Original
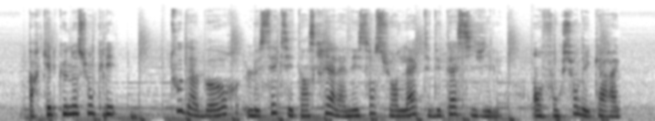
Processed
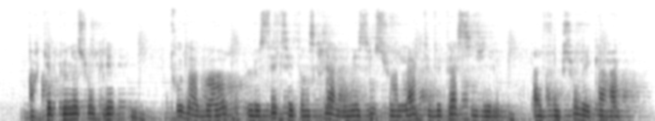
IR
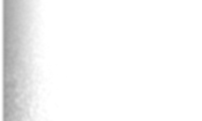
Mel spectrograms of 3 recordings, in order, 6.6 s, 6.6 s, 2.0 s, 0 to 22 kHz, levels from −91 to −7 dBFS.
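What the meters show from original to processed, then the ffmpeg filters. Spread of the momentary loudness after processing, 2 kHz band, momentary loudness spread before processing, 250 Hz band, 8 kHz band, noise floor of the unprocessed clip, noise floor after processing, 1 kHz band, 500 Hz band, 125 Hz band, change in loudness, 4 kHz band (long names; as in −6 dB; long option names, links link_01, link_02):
7 LU, −14.0 dB, 7 LU, −4.5 dB, −20.5 dB, −51 dBFS, −60 dBFS, −6.0 dB, −3.0 dB, −4.0 dB, −5.0 dB, −20.5 dB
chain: -filter_complex "[0:a]afwtdn=0.0447,asplit=2[link_01][link_02];[1:a]atrim=start_sample=2205,afade=type=out:start_time=0.29:duration=0.01,atrim=end_sample=13230,adelay=116[link_03];[link_02][link_03]afir=irnorm=-1:irlink=0,volume=-11.5dB[link_04];[link_01][link_04]amix=inputs=2:normalize=0,tremolo=f=170:d=0.947"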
